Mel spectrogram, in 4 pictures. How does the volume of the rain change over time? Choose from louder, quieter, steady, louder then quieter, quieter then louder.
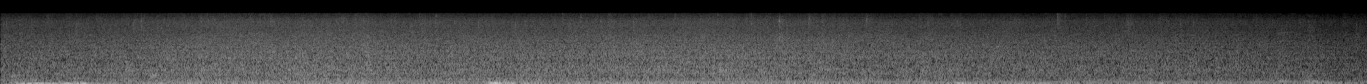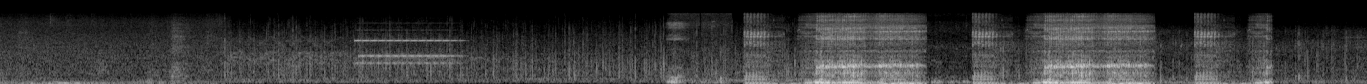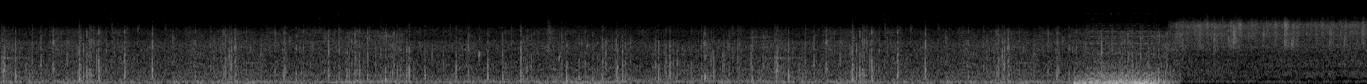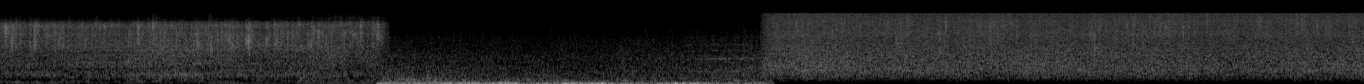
quieter.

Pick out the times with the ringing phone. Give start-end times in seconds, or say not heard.
17.2-18.4, 38.0-39.0.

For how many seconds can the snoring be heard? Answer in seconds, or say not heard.
6 s.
